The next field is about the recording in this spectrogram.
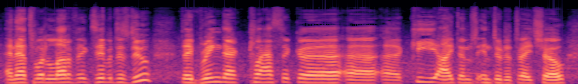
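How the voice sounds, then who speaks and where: Male roving reporter, chatty, a bit higher pitched, faint show-floor hum behind. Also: steady tone, normal speed, a bit bright. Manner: chatty, upbeat, stumbles and restarts. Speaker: event reporter. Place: busy trade show floor.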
